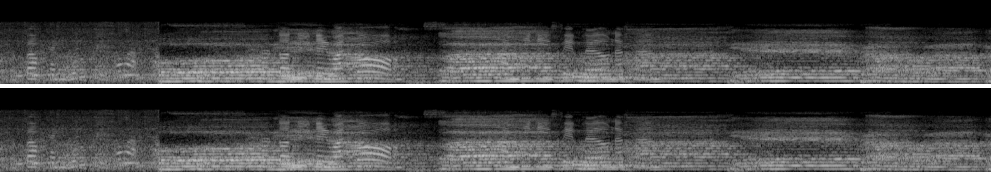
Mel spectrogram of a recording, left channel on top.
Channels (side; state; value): both; identical; correlation 1.00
